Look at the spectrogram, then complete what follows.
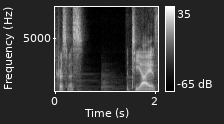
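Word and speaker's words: Kiritimati: oh i see basically it's pronounced christmas the ti is like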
